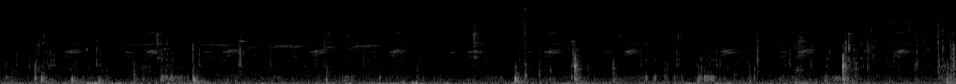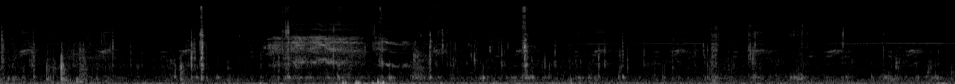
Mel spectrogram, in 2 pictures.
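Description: A calf sucking and slurping milk from a plastic bucket while sucking on a person's fingers, making many small wet sucking clicks and knocks: a calf being taught to drink from a bucket instead of a bottle teat. Chickens can be heard faintly in the background.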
